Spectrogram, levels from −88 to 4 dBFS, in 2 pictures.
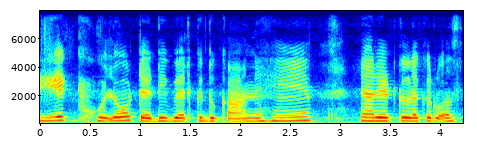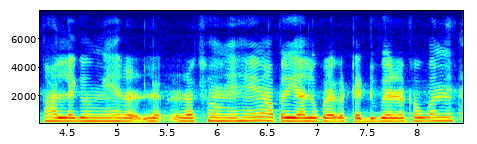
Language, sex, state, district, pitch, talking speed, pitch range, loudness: Hindi, female, Uttar Pradesh, Budaun, 230 Hz, 220 wpm, 225-240 Hz, -16 LUFS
